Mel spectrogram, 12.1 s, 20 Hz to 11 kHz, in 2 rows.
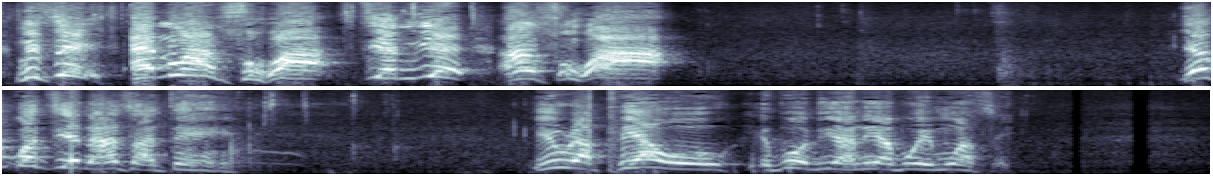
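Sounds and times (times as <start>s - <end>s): man speaking: 0.0s - 3.4s, 5.9s - 7.5s, 8.7s - 11.2s.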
